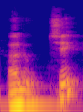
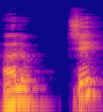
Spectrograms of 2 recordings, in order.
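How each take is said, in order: First: The low bass frequencies are boosted. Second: The mid frequencies are boosted. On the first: "তো last হচ্ছে লো বেস।" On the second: "এখানে দেখুন মিডের quality দেখুন এবার।"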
